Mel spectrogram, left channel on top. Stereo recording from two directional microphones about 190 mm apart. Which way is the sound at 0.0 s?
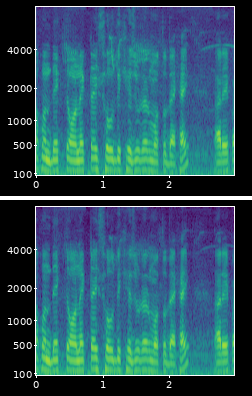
20° right (ahead or behind).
